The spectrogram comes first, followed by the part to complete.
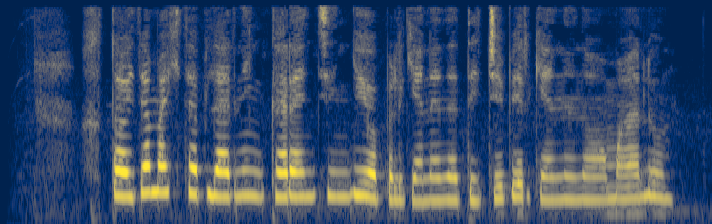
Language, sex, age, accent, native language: Uzbek, female, 18-24, Farg'ona, Uzbek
